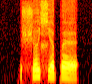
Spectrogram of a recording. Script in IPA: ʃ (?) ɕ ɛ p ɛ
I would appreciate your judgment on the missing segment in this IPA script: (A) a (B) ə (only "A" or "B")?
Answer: B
